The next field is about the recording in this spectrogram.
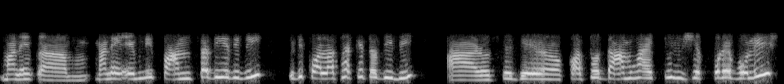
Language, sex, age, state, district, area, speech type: Bengali, female, 45-60, West Bengal, Kolkata, urban, conversation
